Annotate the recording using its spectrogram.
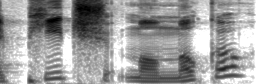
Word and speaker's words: Peach Momoko: The series has spawned various comic book spinoffs, which I'm highly interested in, one of which was written by Peach Momoko. I don't know if I'm pronouncing that correctly. – Looks right.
